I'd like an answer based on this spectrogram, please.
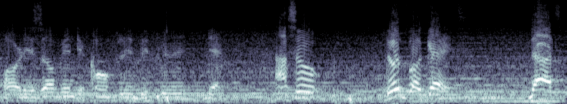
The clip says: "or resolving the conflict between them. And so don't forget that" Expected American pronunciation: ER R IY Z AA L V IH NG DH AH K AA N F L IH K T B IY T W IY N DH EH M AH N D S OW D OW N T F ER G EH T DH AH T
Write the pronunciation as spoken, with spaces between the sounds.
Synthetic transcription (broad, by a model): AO R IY Z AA V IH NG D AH K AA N F L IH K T B IY T W IY N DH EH M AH N S OW D OW N T F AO G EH T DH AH T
